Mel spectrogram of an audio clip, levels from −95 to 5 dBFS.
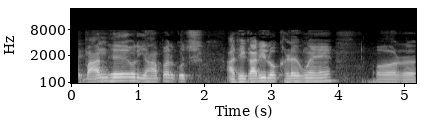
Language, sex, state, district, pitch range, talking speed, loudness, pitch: Hindi, male, Jharkhand, Sahebganj, 120-140 Hz, 140 wpm, -20 LUFS, 125 Hz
